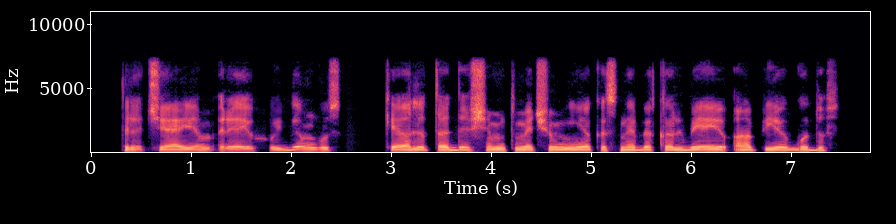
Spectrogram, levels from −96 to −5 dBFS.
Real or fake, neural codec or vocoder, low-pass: fake; codec, 16 kHz, 2 kbps, FreqCodec, larger model; 7.2 kHz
